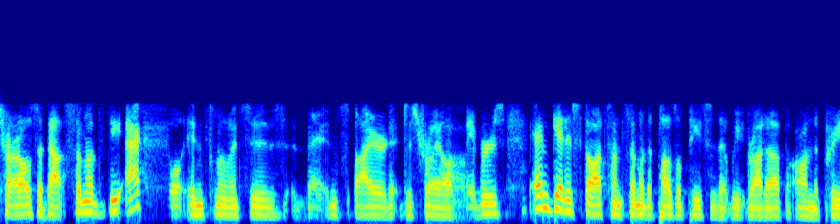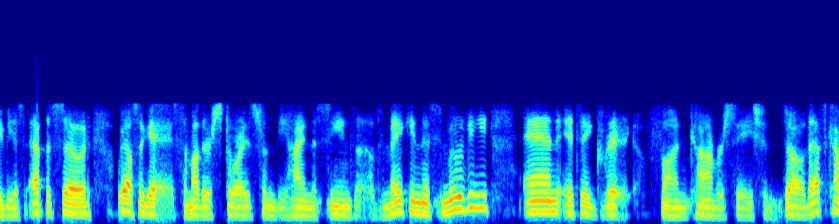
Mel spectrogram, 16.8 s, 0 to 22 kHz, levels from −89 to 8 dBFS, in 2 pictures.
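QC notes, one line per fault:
throughout, G.729 codec: the 8 kbit/s G.729A coding is plainly audible. Nothing passes above 4 kHz, and the speech sounds rough and slightly synthetic because it is rebuilt from a vocal tract filter and sparse pulses. Unlike a simple low-pass, the texture itself is grainy.
1.44–1.82 s (after "about some of the"), 2.97–3.24, 4.49–4.77, 7.37–7.46 (between "puzzle pieces that we" and "up on the previous"), 9.93–10.15, 11.98–12.17, 14.54–14.71 (after "it's a"), 16.12–16.24 s, VoIP packet loss concealed by the speech codec: about 240, 100, 160, 60, 180, 100, 120 and 100 ms were lost, which fits 20 ms packets. The decoder repeats its last pitch and filter at falling gain, so the sound smears into a fading buzz rather than dropping to silence. Speech stays weak briefly after each event.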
